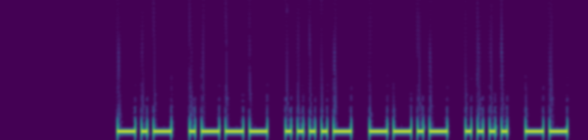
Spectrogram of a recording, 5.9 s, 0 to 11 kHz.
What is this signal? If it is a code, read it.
Morse code, heard as a keyed tone, about 20 wpm, 700 Hz. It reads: KJ4QHM
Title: USA Call Signs Repeated 2x 20wpm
